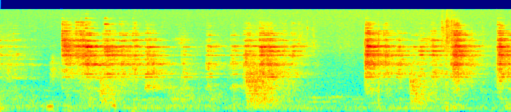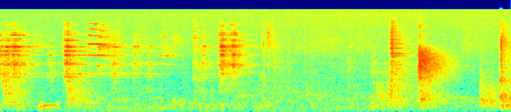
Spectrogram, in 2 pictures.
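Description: Pool balls clacking against one another: about ten sharp clicks, each with a short ringing tail, coming at irregular intervals.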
